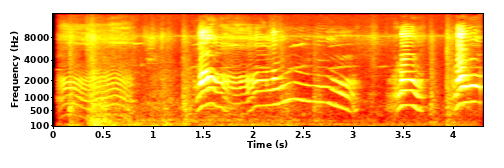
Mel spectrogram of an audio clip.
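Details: Male Great Pyrenees puppy, born 29 October, giving a few high arched whining cries that rise and fall, one long drawn-out wail in the middle, with short gaps between calls and a faint low hum beneath.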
